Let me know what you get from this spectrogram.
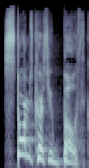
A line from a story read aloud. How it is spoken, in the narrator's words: Greenplate finally shouted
